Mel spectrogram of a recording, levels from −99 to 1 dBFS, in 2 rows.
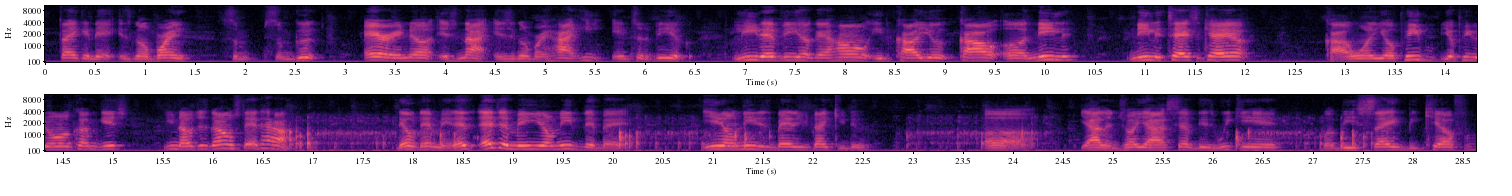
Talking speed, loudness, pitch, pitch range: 200 wpm, -37 LUFS, 155 Hz, 125-190 Hz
